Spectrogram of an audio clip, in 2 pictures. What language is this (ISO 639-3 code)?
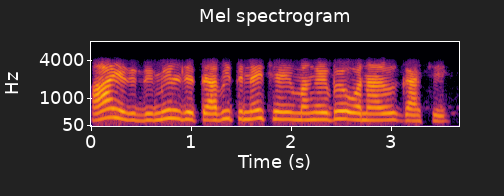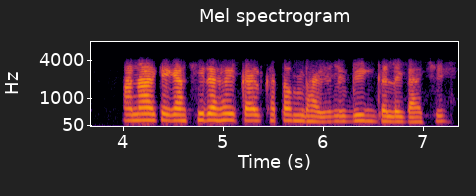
mai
